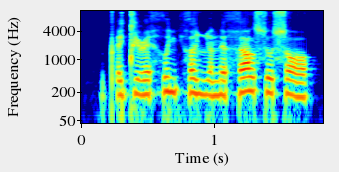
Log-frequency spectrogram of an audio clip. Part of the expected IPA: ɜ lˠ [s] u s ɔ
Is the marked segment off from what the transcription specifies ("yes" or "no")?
no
